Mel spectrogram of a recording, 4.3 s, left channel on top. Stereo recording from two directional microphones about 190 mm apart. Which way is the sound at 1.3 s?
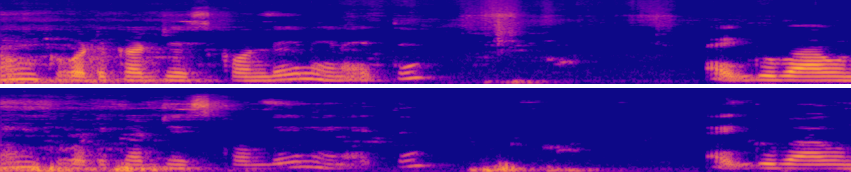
40° left (ahead or behind).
